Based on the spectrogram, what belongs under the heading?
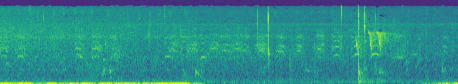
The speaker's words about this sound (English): Picture the gentle rustling of leaves, the distant calls of birds, and the soft lapping of water against the shore.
